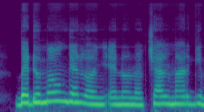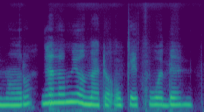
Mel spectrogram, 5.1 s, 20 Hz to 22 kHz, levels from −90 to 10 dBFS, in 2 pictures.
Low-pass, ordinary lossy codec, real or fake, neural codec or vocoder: 19.8 kHz; none; fake; codec, 44.1 kHz, 2.6 kbps, DAC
